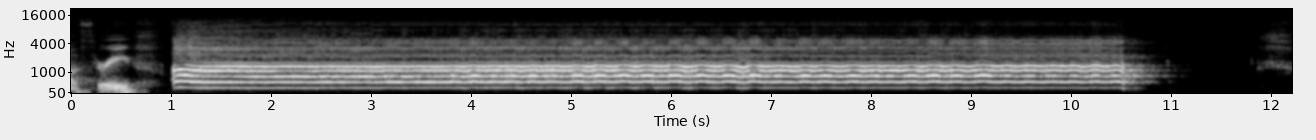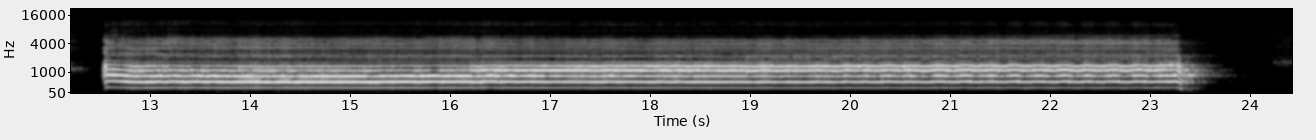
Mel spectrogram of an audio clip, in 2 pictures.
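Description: An older man sings a long, steady, wavering tone with his mouth wide open, heard over an online call.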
